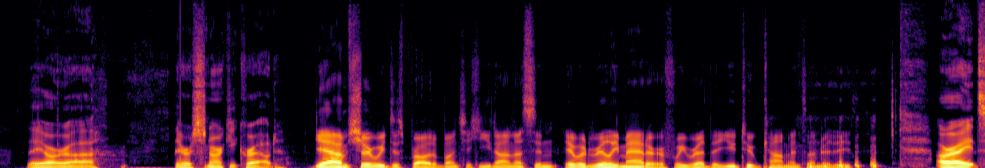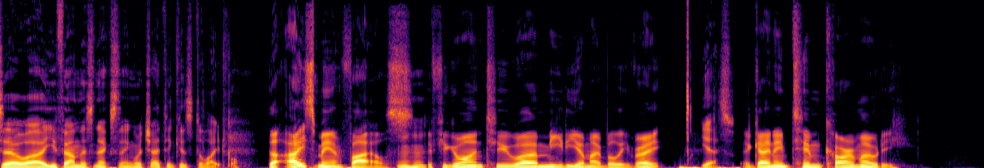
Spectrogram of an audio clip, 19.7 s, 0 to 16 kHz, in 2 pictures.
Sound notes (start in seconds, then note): 7.9 chuckles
